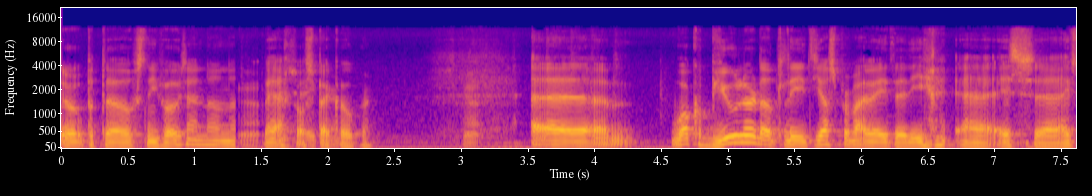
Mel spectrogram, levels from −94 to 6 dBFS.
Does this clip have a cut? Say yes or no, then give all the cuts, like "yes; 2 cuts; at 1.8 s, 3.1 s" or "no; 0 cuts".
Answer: yes; 1 cut; at 1.3 s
